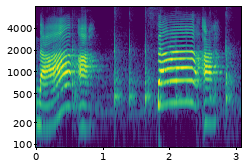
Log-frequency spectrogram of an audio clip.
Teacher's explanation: 히읗이 발음되지 않고 각각 나아 싸아 이렇게 히읗이 없어지고 있다는 거 보이시나요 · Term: 히읗 탈락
